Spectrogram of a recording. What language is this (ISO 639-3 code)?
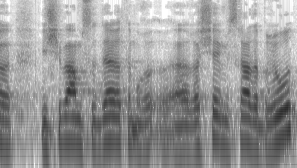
heb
